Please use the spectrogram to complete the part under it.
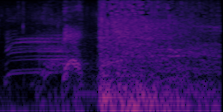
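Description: An energy weapon fires with a loud crackling blast.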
